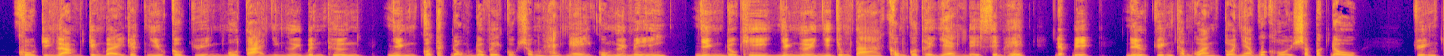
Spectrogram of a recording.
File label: Vietnamese male; Foreign language voice over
